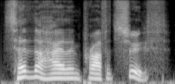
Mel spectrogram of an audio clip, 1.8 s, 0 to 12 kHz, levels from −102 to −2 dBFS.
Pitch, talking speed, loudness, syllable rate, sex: 165 Hz, 170 wpm, -17 LUFS, 4.3 syllables/s, male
